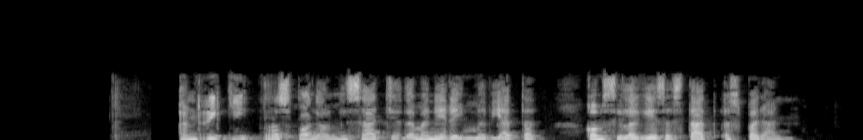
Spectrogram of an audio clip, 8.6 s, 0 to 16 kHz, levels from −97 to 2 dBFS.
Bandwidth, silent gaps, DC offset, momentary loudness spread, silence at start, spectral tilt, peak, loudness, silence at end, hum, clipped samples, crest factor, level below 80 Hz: 7.8 kHz; none; under 0.1%; 9 LU; 1.8 s; -4 dB/octave; -4 dBFS; -24 LUFS; 0.7 s; none; under 0.1%; 22 dB; -64 dBFS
